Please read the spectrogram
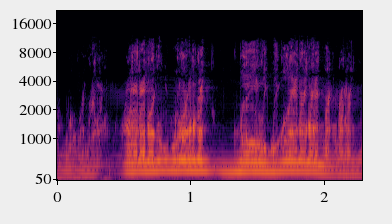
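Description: Someone gargles water while voicing the name of a music artist for others to guess, a pitched hum bubbling through the liquid in two sustained, gurgling stretches separated by a brief pause.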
